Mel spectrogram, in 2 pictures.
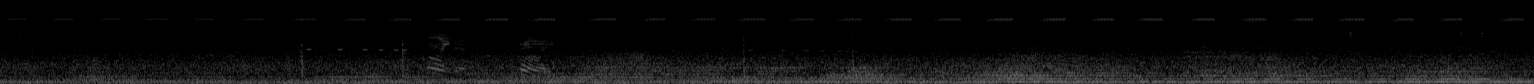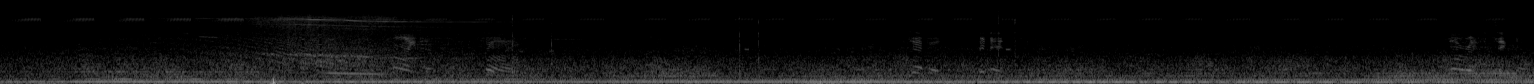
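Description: Electric motor and propeller of a foam radio-control P-51 Mustang in flight: a steady drone that slowly grows louder, with a higher whine falling in pitch about two-thirds of the way through as the plane passes. A single sharp click comes at the same moment.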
